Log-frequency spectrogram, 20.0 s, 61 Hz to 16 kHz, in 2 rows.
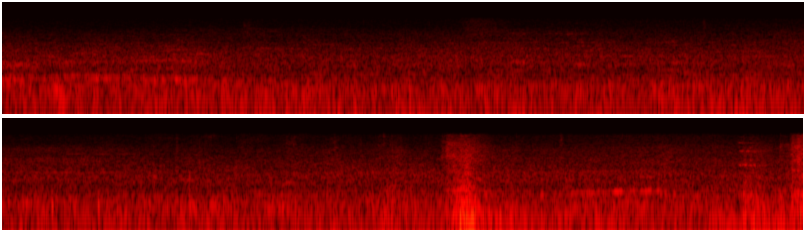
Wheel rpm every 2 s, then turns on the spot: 0, 0, 0, 0, 0, 0, 0, 0, 0, 0.
none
